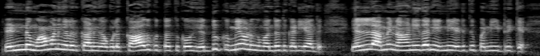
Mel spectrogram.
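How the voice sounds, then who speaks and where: A woman's voice: sits high, fairly even intonation, very fast, close to an everyday voice. A woman voicing a sorrowful old village grandmother who talks in a plaintive, complaining way.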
